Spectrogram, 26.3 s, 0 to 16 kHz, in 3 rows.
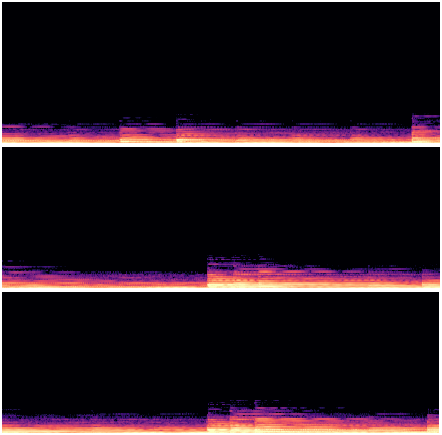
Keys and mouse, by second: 3.6 click, 3.6 Tab, 4.5-8.4 drag, 9.8 click, 10.5 click, 14.0 click, 14.8 click, 15.7 click, 16.3 Tab, 17.1 click, 18.1 click, 18.8 click, 20.3 click, 20.5 click, 21.3-22.1 drag, 22.5-22.9 drag, 23.7 s, 25.4 click, 25.8 Tab, 25.9 click.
